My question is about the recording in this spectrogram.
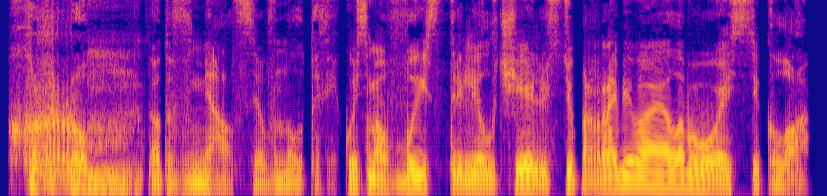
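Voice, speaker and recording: A man's voice: low-pitched, measured pace, a little mellow, no echo, studio quality. A man narrating a first-person audiobook.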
